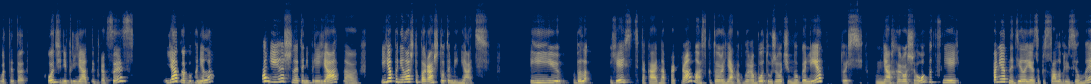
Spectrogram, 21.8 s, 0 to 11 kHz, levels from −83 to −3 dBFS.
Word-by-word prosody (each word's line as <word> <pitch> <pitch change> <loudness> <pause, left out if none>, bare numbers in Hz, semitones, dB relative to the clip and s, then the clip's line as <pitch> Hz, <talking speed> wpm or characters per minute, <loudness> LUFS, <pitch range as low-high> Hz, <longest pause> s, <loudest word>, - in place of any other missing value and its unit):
Вот 210 0 -8
это 190 -5 -6 0.4
очень 270 -1 +2
неприятный 210 -2 -2
процесс. 200 - -3 0.6
Я, 360 - +7
как 255 -10 -2
бы, 225 - -8
поняла 230 +6 0 1.0
Конечно, 395 -4 +2
это 245 -1 -2
неприятно. 220 - +2 0.4
И 285 - -5
я 415 +7 +9
поняла, 355 -2 +3
что 360 -5 -6
пора 230 -1 +6
что-то 245 -3 -4
менять. 195 -4 -5 1.1
И 245 -1 -1 0.2
была 225 +2 +1 0.4
есть 275 +6 0
такая 190 -2 +2
одна 185 0 -4
программа, 195 - +1
с 190 +1 -15
которой 195 -1 -4
я, 190 -1 +3
как 190 -1 -12
бы, 195 0 -5
работаю 205 +3 -2
уже 190 0 -4
очень 205 +2 -5
много 190 0 -3
лет. 210 - +4 0.4
То - - -7
есть - - -8 0.2
у 200 - -15
меня 190 0 +2
хороший 205 -1 -3
опыт 320 - -1
с 305 - -22
ней. 255 -1 -1 0.7
Понятное 330 - +2
дело, 205 +1 +1
я 190 -2 +2
записала 195 +2 -5
в - - -14
резюме, 195 - -5
220 Hz, 135 wpm, -24 LUFS, 195-270 Hz, 1.1 s, я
